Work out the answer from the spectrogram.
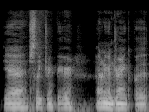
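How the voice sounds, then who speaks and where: A man's voice: on the low side, level tone, normal speed. A man hosting a live stream, debating and chatting casually in a slangy, argumentative way.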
